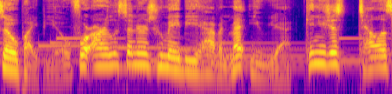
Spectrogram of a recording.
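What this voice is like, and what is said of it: Usual voice. Nothing is said of it.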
